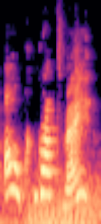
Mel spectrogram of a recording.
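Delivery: high, offhand congrats mate; breezy congrats. Retold or imitated. To an ex who just came out, breezy high congrats. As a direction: shrug it off with a cheery high congrats.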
